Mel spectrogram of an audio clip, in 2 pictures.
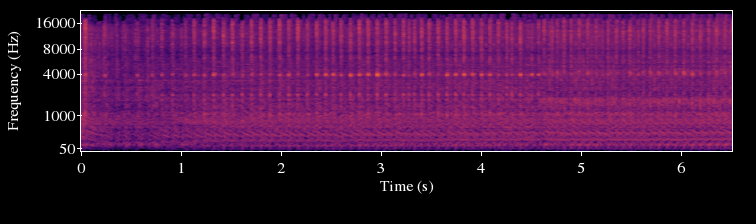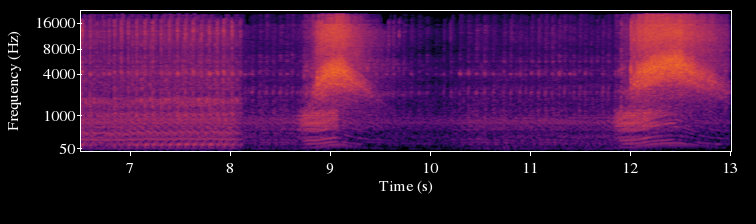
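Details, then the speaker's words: Husqvarna string trimmer after its engine was swapped for another used engine: steady two-stroke buzz, revs up sharply twice and drops back to a clean idle each time without stalling, unlike before. "So as you can hear, it's running better than ever and it's not stopping like it was before."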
